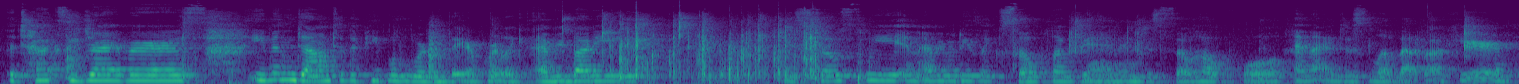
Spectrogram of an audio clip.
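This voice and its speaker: A woman's voice: fairly high pitch, little pitch movement, normal speed, gravelly, reverberant, noisy background. Chatty young woman vlogging on a phone. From United States. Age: young adult. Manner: chatty, swears freely, says "like" a lot. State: tired. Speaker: travel vlogger. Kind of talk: casual vlog to camera. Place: indoors in a vacation house. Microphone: phone camera at arm's length.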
